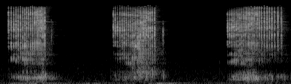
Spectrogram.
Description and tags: Wind up musicbox
This is a remix of the following ssample:
It had major problems since it was quite noisy, quiet, as well as not properly centered. This sound has less noise, is louder, and properly centered.
remix, wind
